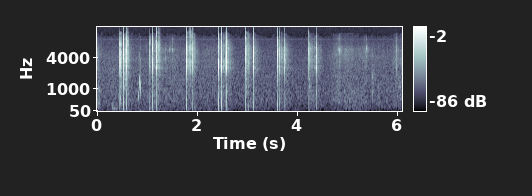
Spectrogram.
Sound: skilled tapping

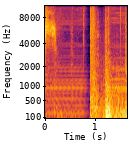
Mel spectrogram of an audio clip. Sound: bang; whir changes pitch as tray is freed

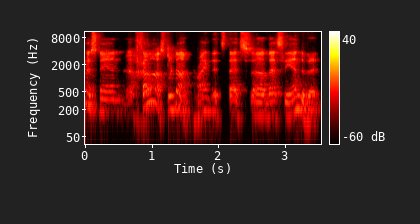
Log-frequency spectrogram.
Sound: speaks in Arabic

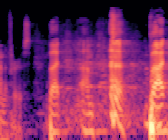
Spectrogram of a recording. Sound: laughing

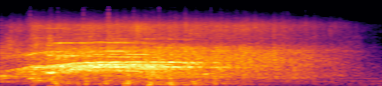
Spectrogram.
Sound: audience cheering

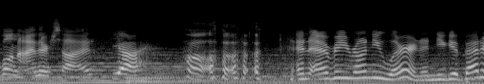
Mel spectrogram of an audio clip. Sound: laughs

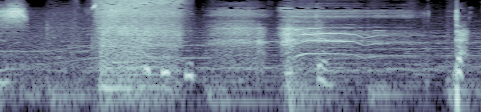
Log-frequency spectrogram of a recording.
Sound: laughing

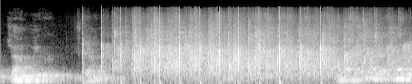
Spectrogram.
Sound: audience applause

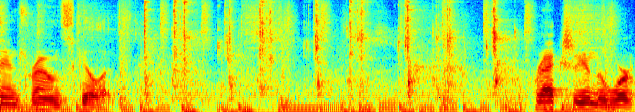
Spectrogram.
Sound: metal clangs

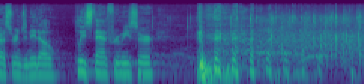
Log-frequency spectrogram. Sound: audience applauding; laughs

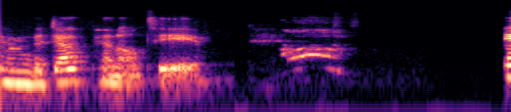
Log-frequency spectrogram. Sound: off-screen gasps

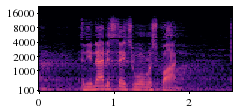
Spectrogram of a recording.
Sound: none

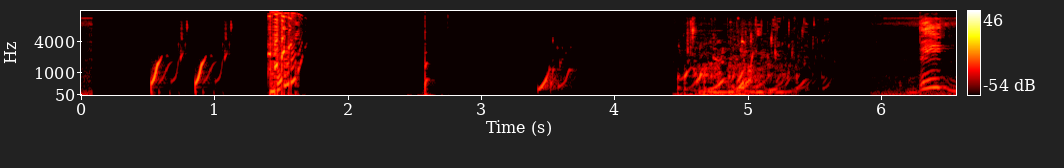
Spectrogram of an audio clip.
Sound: sounds of bubbles

